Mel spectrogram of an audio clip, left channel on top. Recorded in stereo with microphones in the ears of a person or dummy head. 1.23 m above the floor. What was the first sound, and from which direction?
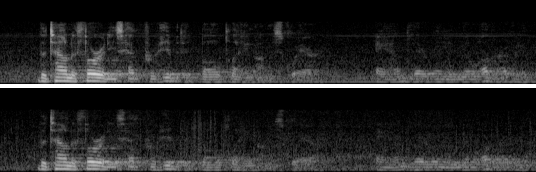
A man speaking, 20° left (ahead or behind).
